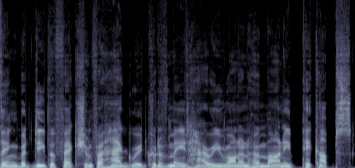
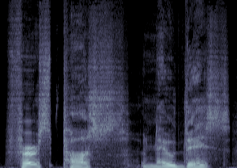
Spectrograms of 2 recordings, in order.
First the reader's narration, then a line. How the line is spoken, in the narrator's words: muttered Seamus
